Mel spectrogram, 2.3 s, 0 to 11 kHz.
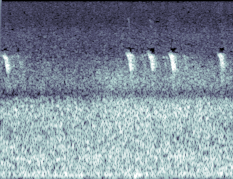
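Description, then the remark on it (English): A bird gives a series of short, high chirps, about five of them at uneven intervals, over a steady loud rumbling noise. There is no talking. “Here goes bird 7 again.”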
